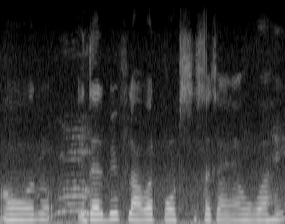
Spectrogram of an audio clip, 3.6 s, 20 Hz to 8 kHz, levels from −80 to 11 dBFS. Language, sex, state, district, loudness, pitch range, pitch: Hindi, female, Madhya Pradesh, Dhar, -16 LUFS, 195-215 Hz, 205 Hz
